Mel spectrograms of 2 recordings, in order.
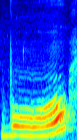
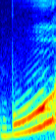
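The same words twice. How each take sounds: First: The word is said on a lower tone. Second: The word is said on a higher tone. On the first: It means boyfriend. "boyfriend is pronounced as bo" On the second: It means father. "with higher tone, it's a bo"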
